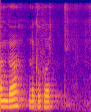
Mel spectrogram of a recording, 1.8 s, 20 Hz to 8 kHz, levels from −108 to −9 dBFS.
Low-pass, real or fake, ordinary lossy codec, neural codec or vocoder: 7.2 kHz; fake; none; codec, 16 kHz, 4 kbps, FunCodec, trained on LibriTTS, 50 frames a second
